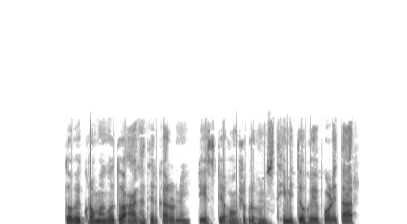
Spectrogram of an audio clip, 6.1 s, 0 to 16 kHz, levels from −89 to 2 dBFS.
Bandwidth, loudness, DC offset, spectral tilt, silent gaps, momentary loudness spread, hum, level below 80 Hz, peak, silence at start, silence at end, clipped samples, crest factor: 7.8 kHz; -24 LUFS; under 0.1%; -6.5 dB/octave; 2.86-2.97 s; 7 LU; none; -54 dBFS; -4 dBFS; 1 s; 0.8 s; under 0.1%; 20 dB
